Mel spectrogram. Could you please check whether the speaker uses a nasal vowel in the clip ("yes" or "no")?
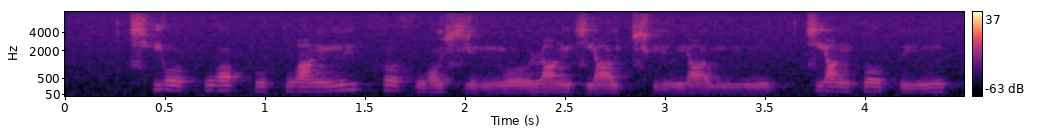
no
